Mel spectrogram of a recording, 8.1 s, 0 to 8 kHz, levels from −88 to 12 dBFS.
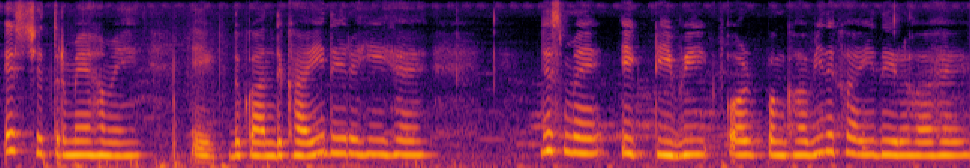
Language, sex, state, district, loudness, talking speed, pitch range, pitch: Hindi, female, Jharkhand, Jamtara, -14 LUFS, 155 wpm, 240-270 Hz, 245 Hz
